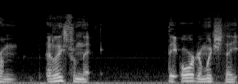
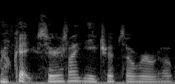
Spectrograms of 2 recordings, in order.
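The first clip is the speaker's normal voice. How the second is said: ordinary talk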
